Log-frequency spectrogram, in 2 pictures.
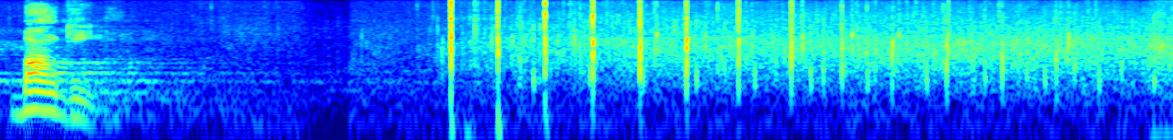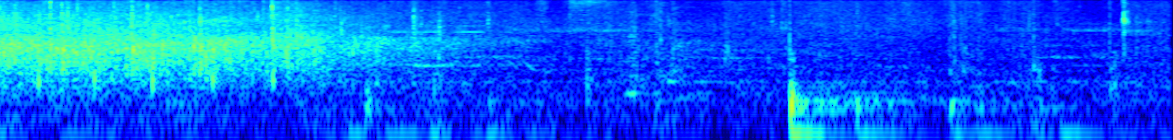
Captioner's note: applause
